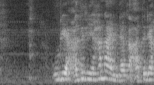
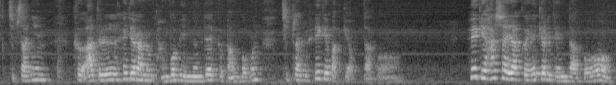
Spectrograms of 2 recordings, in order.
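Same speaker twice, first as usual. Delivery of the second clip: gentle advice; 4 semitones lower, 9 dB quieter than usual. Retold or imitated. Pastor gently advising on phone.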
